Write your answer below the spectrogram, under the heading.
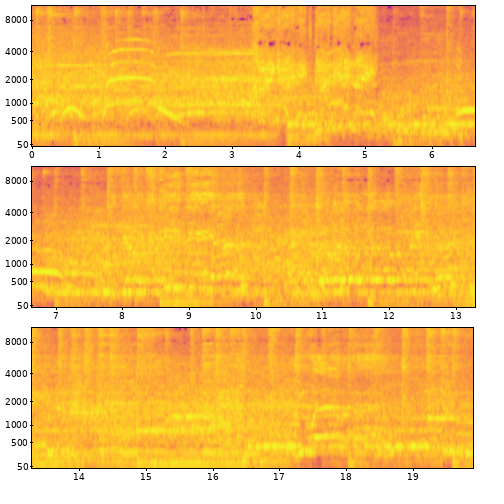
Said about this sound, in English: Oh, this is on somebody's phone, I guess, so unfortunately. That must have been when he walked out on stage because the crowd was making all the noise.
